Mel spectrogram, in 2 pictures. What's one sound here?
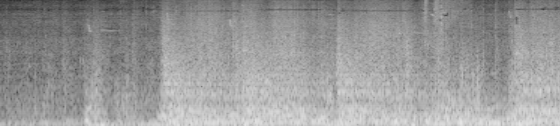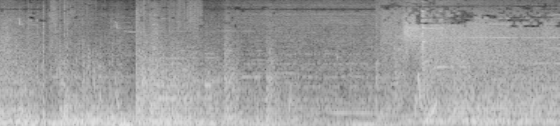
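A pickaxe repeatedly strikes and smashes through walls.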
